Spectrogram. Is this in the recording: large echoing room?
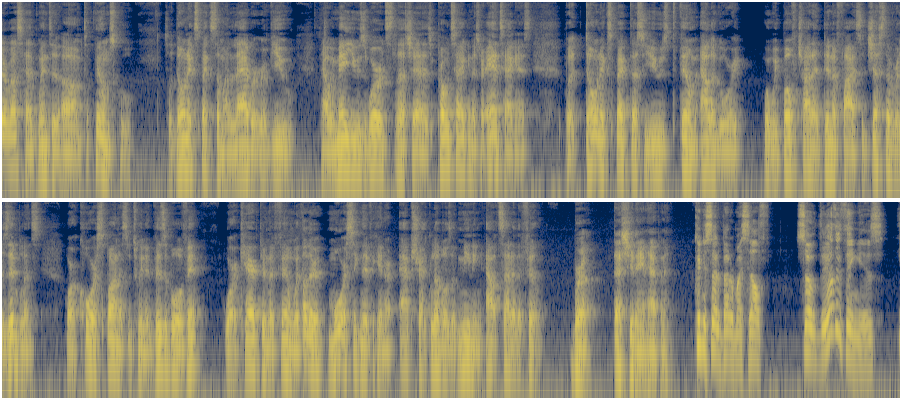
no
